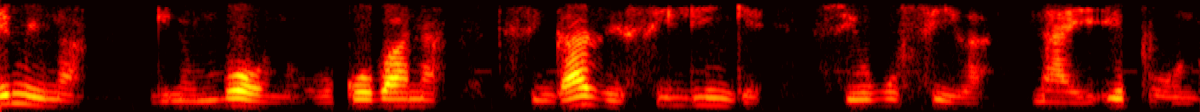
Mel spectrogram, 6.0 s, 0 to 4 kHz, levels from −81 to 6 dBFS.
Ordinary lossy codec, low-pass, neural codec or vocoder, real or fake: none; 3.6 kHz; none; real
